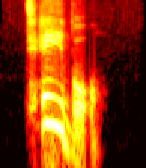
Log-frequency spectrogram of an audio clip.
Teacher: pareciera que es la lengua la que bloquea el aire antes de soltarla, pero de hecho es la garganta.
